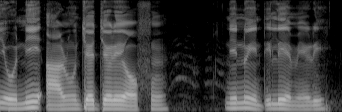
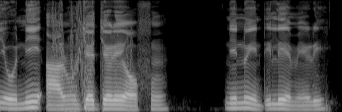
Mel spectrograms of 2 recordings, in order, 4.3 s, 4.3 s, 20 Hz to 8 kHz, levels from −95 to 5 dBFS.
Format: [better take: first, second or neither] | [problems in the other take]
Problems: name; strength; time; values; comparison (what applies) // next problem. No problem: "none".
first | noise reduction (neural mask model Resemble Enhance denoiser)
